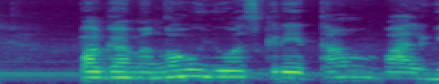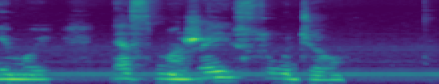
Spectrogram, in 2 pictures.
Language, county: Lithuanian, Šiauliai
